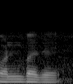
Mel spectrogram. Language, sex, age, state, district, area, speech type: Tamil, male, 30-45, Tamil Nadu, Viluppuram, rural, read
